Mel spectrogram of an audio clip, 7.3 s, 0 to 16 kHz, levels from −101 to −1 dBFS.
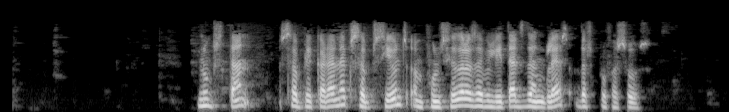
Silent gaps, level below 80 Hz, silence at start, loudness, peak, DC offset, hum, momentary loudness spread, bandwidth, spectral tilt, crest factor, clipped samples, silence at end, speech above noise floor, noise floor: none; -62 dBFS; 2 s; -20 LUFS; -4 dBFS; under 0.1%; none; 11 LU; 7.6 kHz; -5.5 dB/octave; 18 dB; under 0.1%; 0.85 s; 68 dB; -88 dBFS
